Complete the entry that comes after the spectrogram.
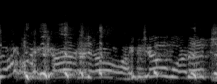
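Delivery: put-on high, wailing little girl refusal; freaking out. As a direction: recoil in a high, whiny child voice. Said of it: "she is just freaking out".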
